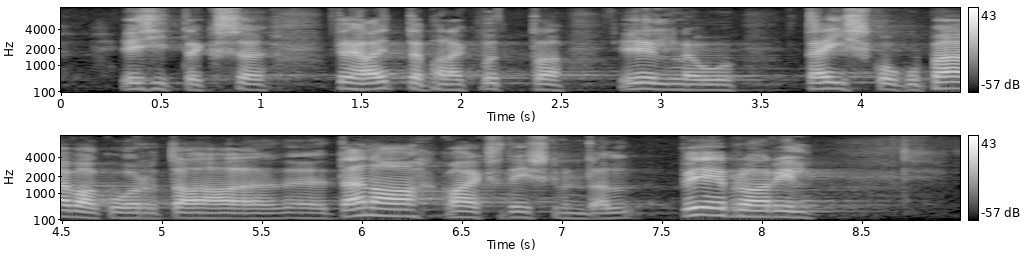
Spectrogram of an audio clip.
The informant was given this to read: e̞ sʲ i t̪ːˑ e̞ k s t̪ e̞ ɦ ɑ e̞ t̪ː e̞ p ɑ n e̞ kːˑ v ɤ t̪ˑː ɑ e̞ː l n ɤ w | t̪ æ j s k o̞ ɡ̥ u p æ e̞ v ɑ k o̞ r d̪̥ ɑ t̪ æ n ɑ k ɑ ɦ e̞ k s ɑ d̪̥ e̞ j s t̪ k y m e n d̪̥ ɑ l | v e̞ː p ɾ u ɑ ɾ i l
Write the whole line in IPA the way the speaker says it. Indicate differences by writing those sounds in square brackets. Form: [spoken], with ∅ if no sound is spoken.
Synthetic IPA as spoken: e̞ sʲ i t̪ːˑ e̞ k s t̪ e̞ ɦ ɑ e̞ t̪ː e̞ p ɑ n e̞ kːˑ v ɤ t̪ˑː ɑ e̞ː l n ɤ w | t̪ æ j s k o̞ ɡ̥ u p æ e̞ v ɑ k o̞ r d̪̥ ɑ t̪ æ n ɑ k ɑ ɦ e̞ k s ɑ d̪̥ e̞ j s t̪ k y m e n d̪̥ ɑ l | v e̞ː [b] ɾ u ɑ ɾ i l

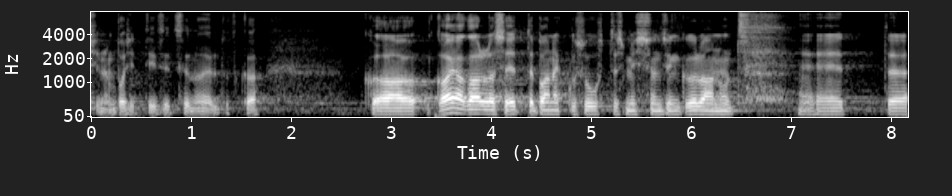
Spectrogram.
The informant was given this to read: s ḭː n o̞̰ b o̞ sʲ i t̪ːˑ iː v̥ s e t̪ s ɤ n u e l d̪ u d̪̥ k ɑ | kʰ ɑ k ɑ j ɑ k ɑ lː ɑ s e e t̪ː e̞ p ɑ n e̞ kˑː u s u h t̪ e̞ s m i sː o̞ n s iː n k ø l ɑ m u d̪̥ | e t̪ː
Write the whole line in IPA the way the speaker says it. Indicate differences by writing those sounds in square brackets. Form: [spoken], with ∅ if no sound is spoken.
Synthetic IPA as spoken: s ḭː n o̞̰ [p] o̞ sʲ i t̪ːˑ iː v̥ s e t̪ s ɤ n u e l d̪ u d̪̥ k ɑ | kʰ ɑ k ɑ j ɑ k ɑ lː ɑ s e e t̪ː e̞ p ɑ n e̞ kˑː u s u h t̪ e̞ s m i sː o̞ n s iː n k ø l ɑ [n] u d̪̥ | e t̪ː

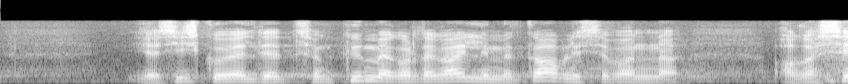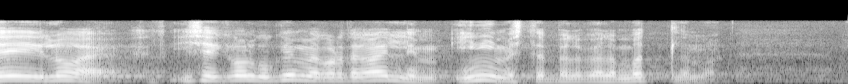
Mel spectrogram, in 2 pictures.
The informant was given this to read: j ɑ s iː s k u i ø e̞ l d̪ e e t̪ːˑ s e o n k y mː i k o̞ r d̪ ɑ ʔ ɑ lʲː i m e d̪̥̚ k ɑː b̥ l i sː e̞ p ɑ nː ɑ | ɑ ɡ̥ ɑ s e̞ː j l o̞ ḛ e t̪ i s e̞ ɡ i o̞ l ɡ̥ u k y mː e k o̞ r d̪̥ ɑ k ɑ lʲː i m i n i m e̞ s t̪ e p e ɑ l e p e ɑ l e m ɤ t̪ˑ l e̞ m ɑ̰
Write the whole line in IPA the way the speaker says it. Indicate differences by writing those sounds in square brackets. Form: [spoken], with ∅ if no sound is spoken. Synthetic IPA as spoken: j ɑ s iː s k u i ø e̞ l d̪ [i] e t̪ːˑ s e o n k y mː [e] k o̞ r d̪ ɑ [k] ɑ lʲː i m e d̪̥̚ k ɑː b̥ l i sː e̞ p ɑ nː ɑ | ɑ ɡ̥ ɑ s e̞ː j l o̞ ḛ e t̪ i s e̞ ɡ i o̞ l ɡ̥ u k y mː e k o̞ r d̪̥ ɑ k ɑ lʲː i m i n i m e̞ s t̪ e p e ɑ l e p e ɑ l e m ɤ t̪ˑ l e̞ m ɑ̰

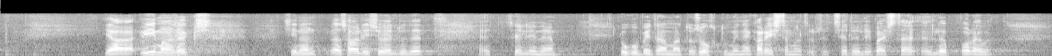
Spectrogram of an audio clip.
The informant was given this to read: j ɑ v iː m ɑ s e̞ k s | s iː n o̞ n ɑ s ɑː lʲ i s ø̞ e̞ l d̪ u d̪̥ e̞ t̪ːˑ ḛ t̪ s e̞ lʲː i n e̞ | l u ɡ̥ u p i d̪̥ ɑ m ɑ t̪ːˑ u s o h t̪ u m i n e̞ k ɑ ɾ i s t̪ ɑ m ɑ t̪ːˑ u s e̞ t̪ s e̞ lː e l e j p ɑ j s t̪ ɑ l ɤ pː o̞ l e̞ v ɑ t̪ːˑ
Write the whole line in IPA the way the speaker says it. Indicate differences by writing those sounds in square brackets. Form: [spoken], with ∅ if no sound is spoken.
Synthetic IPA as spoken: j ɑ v iː m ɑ s e̞ k s | s iː n o̞ n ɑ s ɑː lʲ i s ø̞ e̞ l d̪ u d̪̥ e̞ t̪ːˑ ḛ t̪ s e̞ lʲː i n e̞ | l u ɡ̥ u p i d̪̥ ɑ m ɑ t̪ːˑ u s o h t̪ u m i n e̞ k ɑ ɾ i s t̪ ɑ m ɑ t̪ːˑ u s e̞ t̪ s e̞ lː e l e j p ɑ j s t̪ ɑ l ɤ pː o̞ l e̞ v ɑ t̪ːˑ

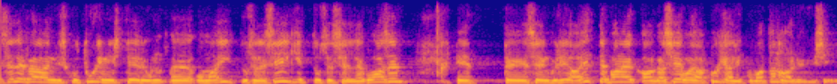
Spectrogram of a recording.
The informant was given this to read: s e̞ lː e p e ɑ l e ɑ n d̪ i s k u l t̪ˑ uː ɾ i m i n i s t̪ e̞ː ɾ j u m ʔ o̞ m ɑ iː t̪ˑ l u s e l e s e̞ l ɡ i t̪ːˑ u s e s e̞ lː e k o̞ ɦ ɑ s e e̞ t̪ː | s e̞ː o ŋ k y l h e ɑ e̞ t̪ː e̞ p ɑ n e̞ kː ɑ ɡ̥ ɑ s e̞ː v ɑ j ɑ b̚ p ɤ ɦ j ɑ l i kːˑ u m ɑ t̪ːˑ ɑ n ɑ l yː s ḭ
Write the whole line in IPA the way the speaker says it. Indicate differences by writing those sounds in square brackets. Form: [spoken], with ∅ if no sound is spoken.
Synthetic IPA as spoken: s e̞ lː e p e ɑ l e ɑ n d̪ i s k u l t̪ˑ uː ɾ i m i n i s t̪ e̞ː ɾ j u m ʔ o̞ m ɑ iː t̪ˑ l u s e l e s e̞ l ɡ i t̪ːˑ u s e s e̞ lː e k o̞ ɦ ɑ s e e̞ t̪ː | s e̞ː o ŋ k y l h e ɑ e̞ t̪ː e̞ p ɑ n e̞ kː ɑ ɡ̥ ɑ s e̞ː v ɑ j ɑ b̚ p ɤ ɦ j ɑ l i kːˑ u m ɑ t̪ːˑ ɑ n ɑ l yː s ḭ

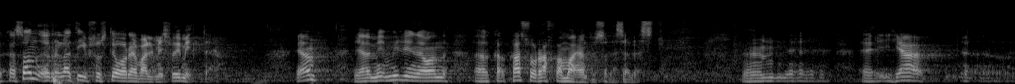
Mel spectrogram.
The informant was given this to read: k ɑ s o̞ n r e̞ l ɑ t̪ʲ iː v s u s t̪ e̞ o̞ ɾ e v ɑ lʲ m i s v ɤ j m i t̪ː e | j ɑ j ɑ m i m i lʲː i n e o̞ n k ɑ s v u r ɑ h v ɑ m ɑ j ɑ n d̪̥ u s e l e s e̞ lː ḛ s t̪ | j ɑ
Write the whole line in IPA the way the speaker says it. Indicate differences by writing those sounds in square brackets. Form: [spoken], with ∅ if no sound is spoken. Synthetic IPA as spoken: k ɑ s o̞ n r e̞ l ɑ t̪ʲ iː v s u s t̪ e̞ o̞ ɾ e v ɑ lʲ m i s v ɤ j m i t̪ː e | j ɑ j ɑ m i m i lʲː i n e o̞ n k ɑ s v u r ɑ h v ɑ m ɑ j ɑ n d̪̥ u s e l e s e̞ lː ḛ s t̪ | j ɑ

